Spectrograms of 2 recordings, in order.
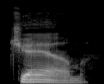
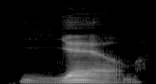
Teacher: Did you notice that with jam, your tongue touches the top of your mouth, but with yam, it does not?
